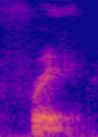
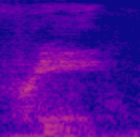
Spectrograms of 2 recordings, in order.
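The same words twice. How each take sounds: First: The word is said in full voice. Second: The word is whispered.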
